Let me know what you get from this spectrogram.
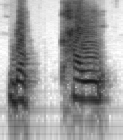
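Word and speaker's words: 六階: 然后呢，再来呢，就是六呢，也不念成了 loku 了，它念成了 lo，有一个小促音的部分 lokai。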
